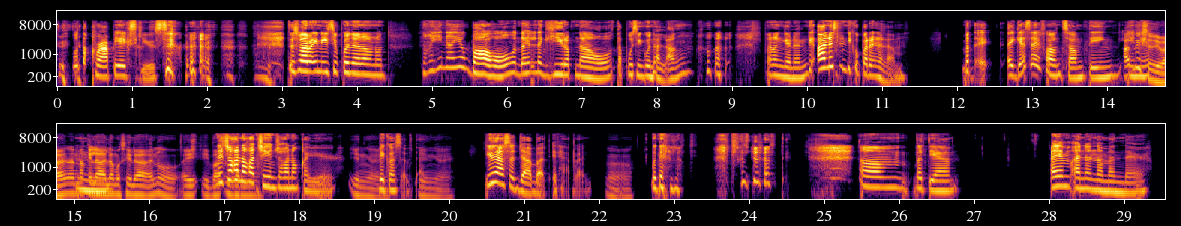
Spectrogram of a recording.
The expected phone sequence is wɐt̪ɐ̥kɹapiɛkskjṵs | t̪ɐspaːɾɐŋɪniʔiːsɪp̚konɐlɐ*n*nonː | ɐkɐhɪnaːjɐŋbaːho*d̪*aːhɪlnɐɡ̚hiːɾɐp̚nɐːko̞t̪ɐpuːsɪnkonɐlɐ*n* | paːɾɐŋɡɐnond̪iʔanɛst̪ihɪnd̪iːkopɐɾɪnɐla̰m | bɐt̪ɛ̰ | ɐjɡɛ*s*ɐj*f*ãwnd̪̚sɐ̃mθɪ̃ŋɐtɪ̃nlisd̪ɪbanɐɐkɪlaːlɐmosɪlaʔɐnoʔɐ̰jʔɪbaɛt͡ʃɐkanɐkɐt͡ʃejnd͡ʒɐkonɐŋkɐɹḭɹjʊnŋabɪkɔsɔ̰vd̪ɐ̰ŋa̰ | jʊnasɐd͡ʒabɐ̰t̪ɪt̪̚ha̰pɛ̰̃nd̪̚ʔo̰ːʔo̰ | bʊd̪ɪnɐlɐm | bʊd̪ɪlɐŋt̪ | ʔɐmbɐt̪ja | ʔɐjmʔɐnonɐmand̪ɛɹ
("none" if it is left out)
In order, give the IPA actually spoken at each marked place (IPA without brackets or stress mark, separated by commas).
ŋ, d̪, ŋ, s, f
